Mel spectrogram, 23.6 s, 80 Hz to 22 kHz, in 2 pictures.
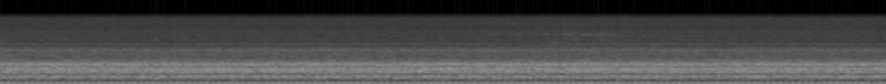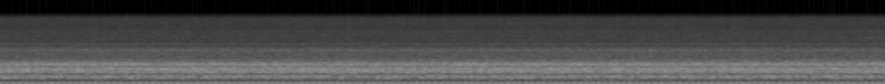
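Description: Steady, unchanging drone of an RC plane's E-flite Power 10 electric motor spinning an 11x7 APC propeller in flight, mixed with rushing air.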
